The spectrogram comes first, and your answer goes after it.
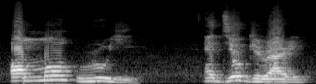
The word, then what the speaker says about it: Omoruyi Edoigiawere: take it take it slow his name is omo rui Ed guari I'm sure I'm one of the first persons that I've gotten the pronunciation omori edary who's the lead partner of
